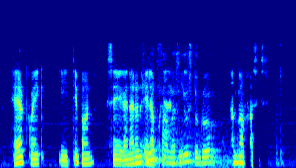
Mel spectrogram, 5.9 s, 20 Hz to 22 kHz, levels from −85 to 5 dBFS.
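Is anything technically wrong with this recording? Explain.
Yes. Two related faults show up in the second half of this speech clip.

From 3.12 to 3.17 s there is a short echo leak: a faint copy of the speech returns about 302 ms late, far below the main level. This is likely a loudspeaker on one end of the call whose echo canceller let some of its microphone pickup through. Unlike reverberation, it is a single discrete delayed repeat, not a smooth decay.

Starting at the same moment, 3.12 to 3.92 s, and again from 4.39 to 5.29 s, the speech is suppressed in double talk. The level drops steeply, nearly to silence at its deepest, across most of each span. This is likely an echo canceller turning everything down while both sides spoke at once. Unlike a network dropout, the loss follows the overlap and comes in level dips rather than clean gaps with clicks. The mSBC headset path's ceiling of 7.7 kHz is present throughout but is not part of these faults.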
